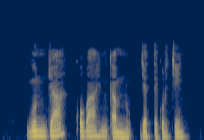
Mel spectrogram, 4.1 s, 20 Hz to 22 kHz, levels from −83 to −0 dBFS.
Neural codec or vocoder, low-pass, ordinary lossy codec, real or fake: none; 7.2 kHz; AAC, 32 kbps; real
